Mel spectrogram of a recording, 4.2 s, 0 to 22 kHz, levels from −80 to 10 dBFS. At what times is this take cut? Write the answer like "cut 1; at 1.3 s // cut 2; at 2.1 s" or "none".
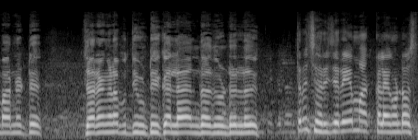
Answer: cut 1; at 3.0 s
